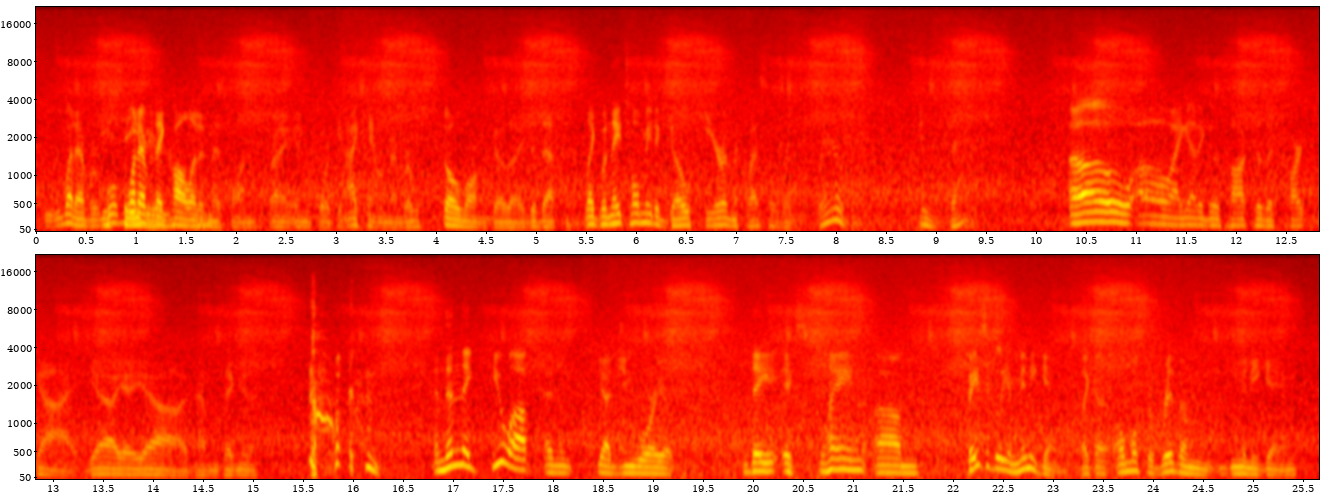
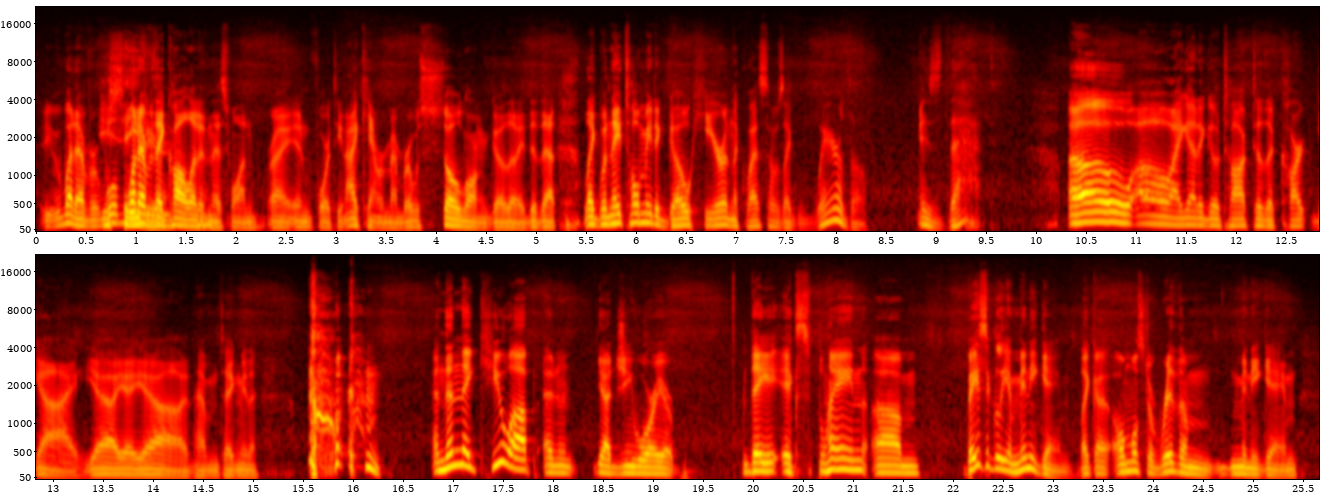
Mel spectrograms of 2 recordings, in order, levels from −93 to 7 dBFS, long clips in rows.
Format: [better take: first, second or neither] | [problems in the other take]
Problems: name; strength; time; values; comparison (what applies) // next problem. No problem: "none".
second | hiss; loud; throughout; 2 dB below the speech; faint in the second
